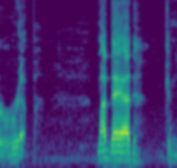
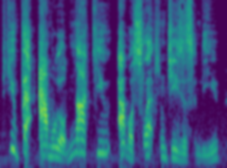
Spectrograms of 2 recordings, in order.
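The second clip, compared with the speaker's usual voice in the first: mock threat; 8 semitones higher, 6 dB louder than usual. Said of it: "grandfather the pastor's threat".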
